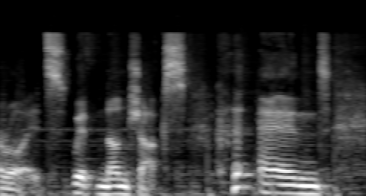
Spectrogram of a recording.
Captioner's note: laughing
